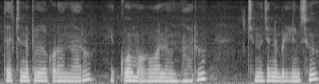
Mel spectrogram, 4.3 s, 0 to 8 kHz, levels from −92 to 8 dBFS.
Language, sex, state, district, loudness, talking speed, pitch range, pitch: Telugu, male, Andhra Pradesh, Visakhapatnam, -16 LUFS, 155 wpm, 130-140 Hz, 135 Hz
